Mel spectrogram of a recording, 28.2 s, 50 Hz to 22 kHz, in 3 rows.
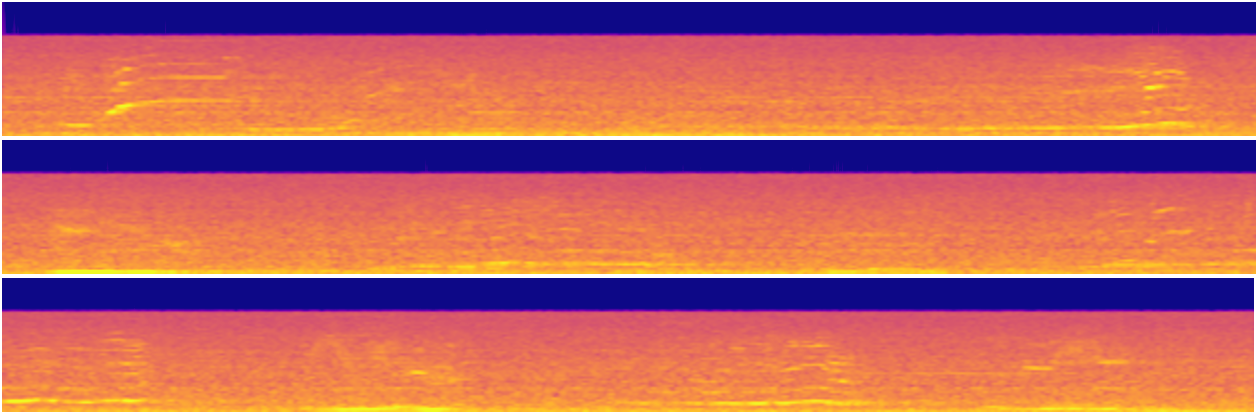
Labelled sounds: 0.8	1.7	humpback whale, 0.80 to 6.8 kHz
8.2	8.9	humpback whale, 2.5 to 2.9 kHz
9.8	10.1	humpback whale, 1.3 to 1.6 kHz
18.0	18.4	humpback whale, 1.2 to 2.8 kHz
18.9	19.9	humpback whale, 2.4 to 3.4 kHz
24.7	25.0	humpback whale, 2.7 to 2.9 kHz
27.0	27.3	humpback whale, 1.7 to 1.9 kHz

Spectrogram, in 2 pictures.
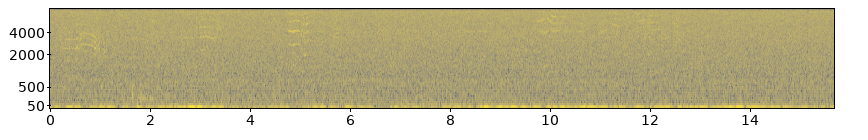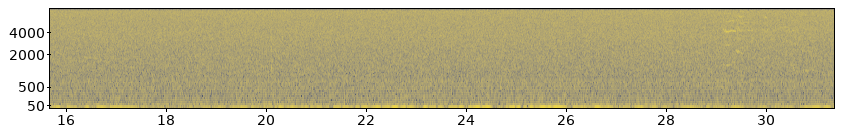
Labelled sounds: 0.6	1.0	Pacific white-sided dolphin, 2.4 to 4.1 kHz
3.0	3.3	Pacific white-sided dolphin, 3.4 to 3.7 kHz
4.7	5.0	Pacific white-sided dolphin, 2.7 to 5.8 kHz
12.0	12.3	Pacific white-sided dolphin, 4.3 to 4.5 kHz
29.1	29.4	Pacific white-sided dolphin, 4.1 to 4.5 kHz

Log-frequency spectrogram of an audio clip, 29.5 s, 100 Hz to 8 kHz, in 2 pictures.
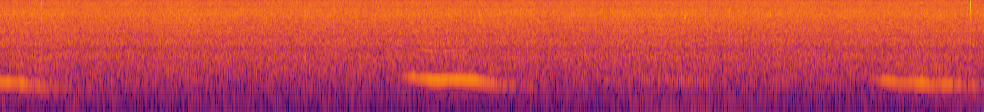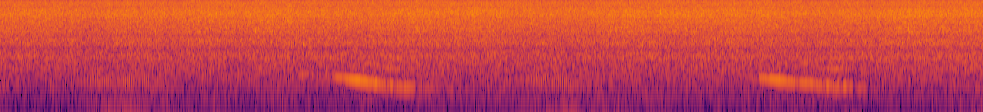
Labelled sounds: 6.2	6.6	humpback whale, 1.1 to 1.2 kHz

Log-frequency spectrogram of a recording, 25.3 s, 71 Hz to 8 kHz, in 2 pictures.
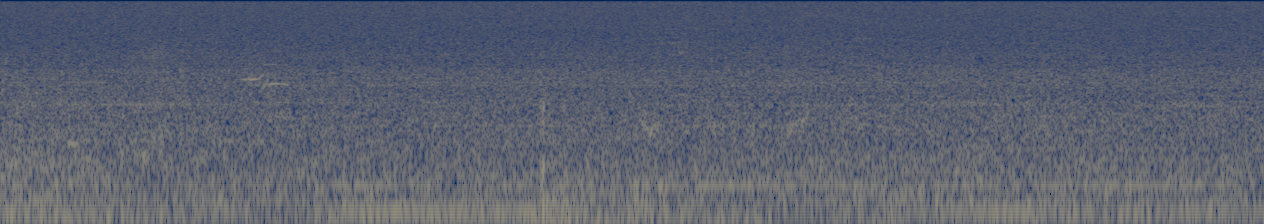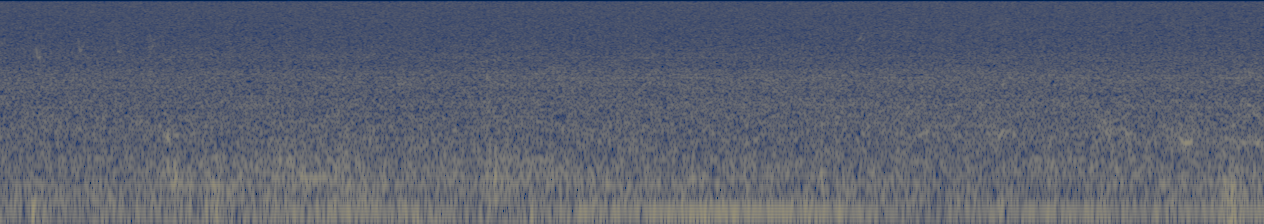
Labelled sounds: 2.4	2.9	killer whale, southern resident, 1.2 to 2.1 kHz

